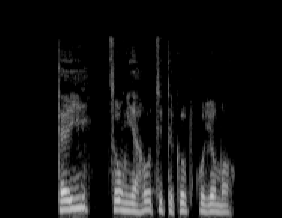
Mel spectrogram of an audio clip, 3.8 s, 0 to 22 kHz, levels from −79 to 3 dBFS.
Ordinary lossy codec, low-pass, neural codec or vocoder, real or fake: Opus, 64 kbps; 10.8 kHz; vocoder, 44.1 kHz, 128 mel bands every 256 samples, BigVGAN v2; fake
